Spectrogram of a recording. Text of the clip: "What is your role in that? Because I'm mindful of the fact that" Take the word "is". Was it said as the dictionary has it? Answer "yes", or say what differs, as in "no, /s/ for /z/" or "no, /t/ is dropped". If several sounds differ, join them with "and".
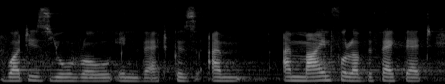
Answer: yes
